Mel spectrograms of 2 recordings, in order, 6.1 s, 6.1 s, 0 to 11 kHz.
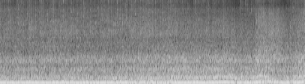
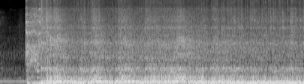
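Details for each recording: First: Freshly built 454 big-block Chevy for an El Camino (10.2:1 compression, hydraulic roller cam, ported 781 heads), first fire-up: deep, lumpy idle and a smooth rev blip, no knocks; needs carb tuning; normal idle and revving. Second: Freshly built 454 big-block Chevy for El Camino, hydraulic roller cam, 10.2:1 compression, first fire-up: loud deep slightly lumpy idle, crisp but needs carb tuning; carburettor squirter spray pattern looks abnormal.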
